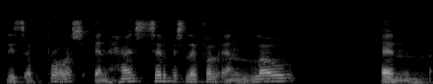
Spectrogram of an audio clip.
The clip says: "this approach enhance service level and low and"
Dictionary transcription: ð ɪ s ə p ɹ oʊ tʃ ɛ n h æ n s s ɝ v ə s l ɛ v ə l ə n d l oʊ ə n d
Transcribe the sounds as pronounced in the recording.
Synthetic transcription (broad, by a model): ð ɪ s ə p ɹ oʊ s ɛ n h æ n s s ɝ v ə s l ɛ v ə l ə n l oʊ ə n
